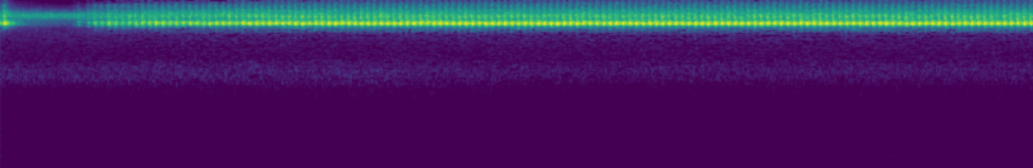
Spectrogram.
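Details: Shrill grasshopper sound opens with a quiet moment, then swells within a second into a steady, very high pulsing trill at about four pulses per second that continues evenly to the end, without music.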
